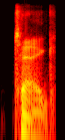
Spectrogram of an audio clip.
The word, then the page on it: teg: British English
